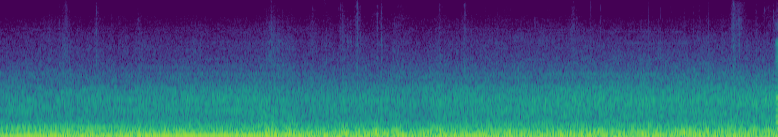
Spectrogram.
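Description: Inside a Honda Civic Type R driving in sport mode, the engine gives a loud, steady low drone and rumble with a constant hum, close by and alone without talk.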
